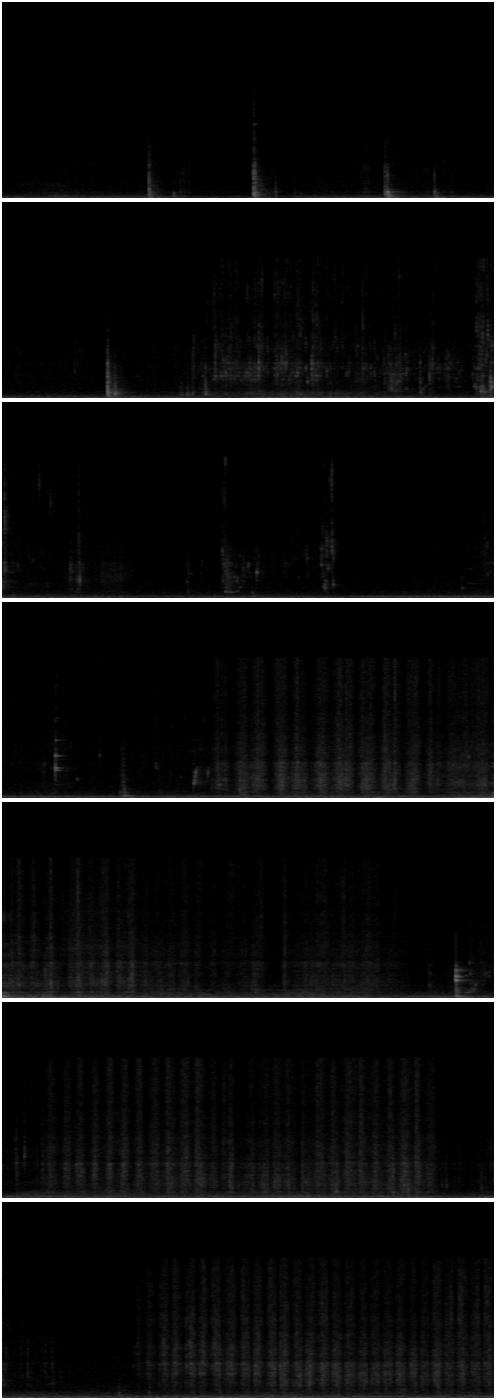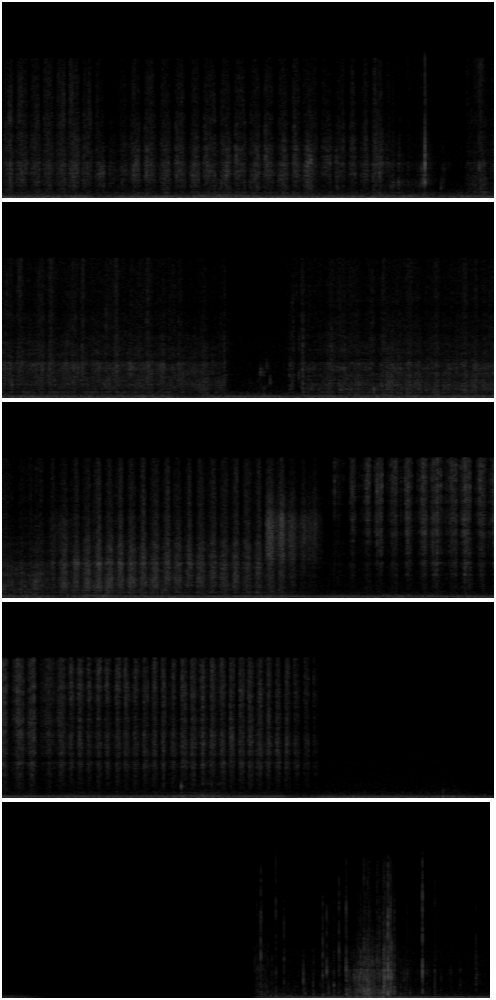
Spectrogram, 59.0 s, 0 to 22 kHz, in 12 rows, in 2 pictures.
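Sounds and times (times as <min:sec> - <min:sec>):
brush scrubbing wet metal: 0:16.7 - 0:23.8, 0:24.8 - 0:29.1, 0:30.8 - 0:52.4.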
